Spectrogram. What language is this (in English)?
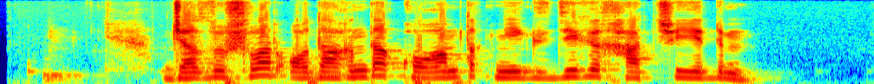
Kazakh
